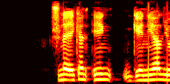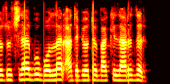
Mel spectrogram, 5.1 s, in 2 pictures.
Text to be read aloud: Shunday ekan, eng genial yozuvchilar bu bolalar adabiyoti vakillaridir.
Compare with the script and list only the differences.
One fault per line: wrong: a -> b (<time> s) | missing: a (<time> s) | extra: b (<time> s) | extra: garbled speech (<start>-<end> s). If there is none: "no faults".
no faults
